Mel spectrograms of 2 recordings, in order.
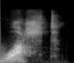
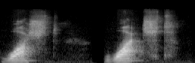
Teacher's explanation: So you're not going to say the D sound like in murmured. You're going to say a T sound at the end as in wash.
